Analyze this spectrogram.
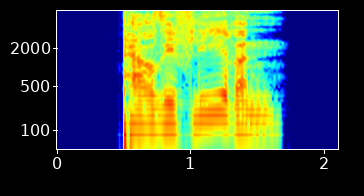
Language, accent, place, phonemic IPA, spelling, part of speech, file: German, Germany, Berlin, /pɛʁziˈfliːʁən/, persiflieren, verb, De-persiflieren.ogg
- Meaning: to satirize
